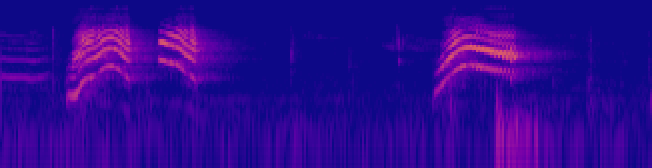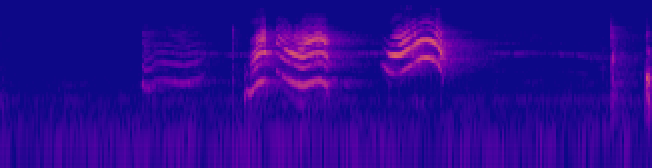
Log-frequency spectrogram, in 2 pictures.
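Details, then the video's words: Cute pet Indian ringneck parrot talking nonstop indoors, repeating rising-falling harmonic syllables like "mummy" in pairs, with short pauses between phrases. "non stop talking mummy || papa ka pyara mithu || cute Indian ringneck parrot"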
